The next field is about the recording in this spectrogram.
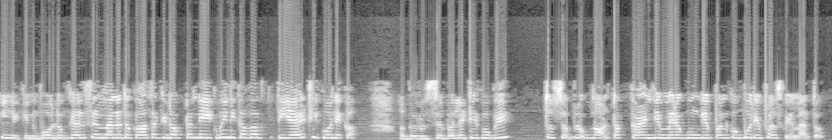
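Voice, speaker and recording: A woman's voice: extremely high pitch, steady tone, brisk. A woman voicing a distressed, trapped young daughter-in-law in a cartoon story, whining and exclaiming. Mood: panicked. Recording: slightly dull audio, music behind.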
